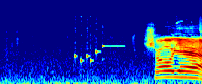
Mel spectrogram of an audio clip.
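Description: Short electronic game beeps chime.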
